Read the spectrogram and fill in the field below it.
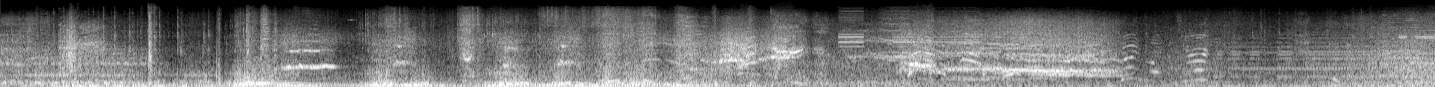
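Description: A high-performance race car driving hard, loud engine revving and rising and falling in pitch through turns, with tire squeals and skidding sweeps mixed in, sustained and close throughout.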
